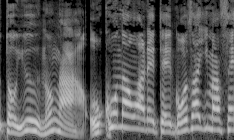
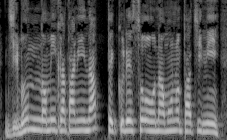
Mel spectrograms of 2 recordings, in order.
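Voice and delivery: ordinary delivery, nothing marked

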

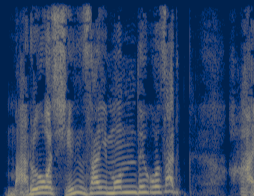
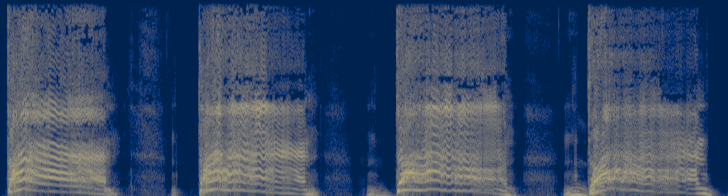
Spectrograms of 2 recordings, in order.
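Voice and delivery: pounding on a gate; 2 semitones higher, much slower than usual. Acted. Gate pounding sound effect.

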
